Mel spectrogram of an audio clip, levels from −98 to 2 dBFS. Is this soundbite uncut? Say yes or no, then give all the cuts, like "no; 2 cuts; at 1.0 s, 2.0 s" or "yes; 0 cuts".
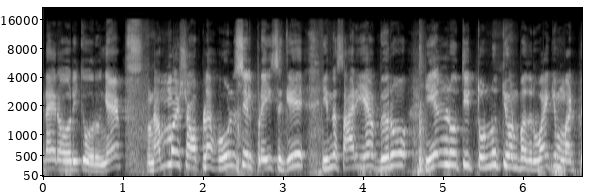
yes; 0 cuts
